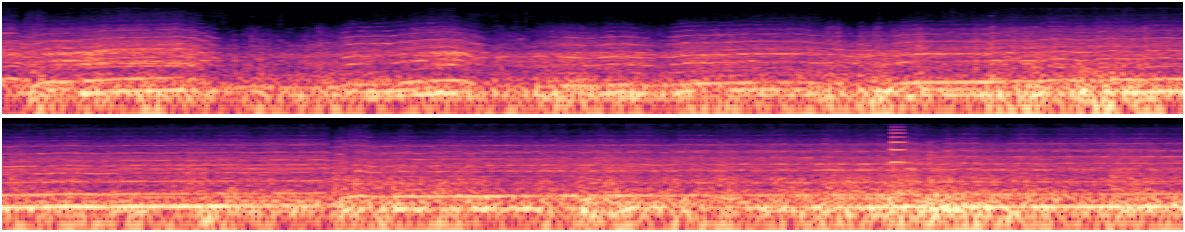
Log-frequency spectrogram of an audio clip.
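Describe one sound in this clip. Tyres hum on the track at high speed.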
